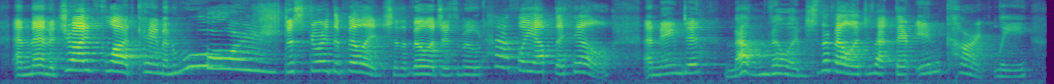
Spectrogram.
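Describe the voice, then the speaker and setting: The woman's voice sits at an extremely high pitch and moves at a moderate pace. Her loudness swings widely. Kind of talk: comic anecdote retelling. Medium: read story. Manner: fast, jokey.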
